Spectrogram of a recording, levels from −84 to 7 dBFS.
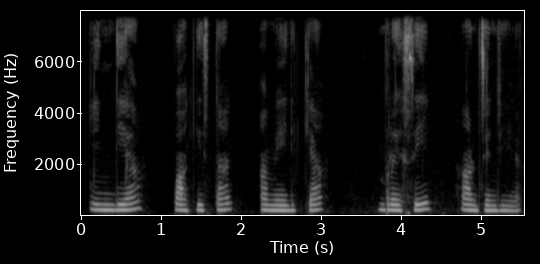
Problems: low volume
